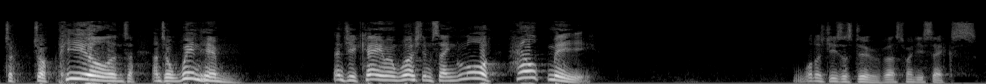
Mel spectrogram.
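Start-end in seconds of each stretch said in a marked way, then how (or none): 4.6-6.0 slow, higher, drawn-out plea; mother on her knees begging, slow and pleading. Retold or imitated. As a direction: beg again, slower and higher. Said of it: "She's begging the Lord Jesus Christ".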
